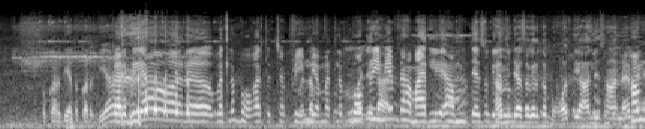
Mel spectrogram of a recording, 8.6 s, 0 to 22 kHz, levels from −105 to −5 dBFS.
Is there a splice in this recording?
no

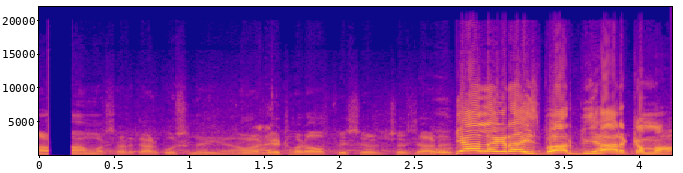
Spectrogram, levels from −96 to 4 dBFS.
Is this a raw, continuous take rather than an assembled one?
yes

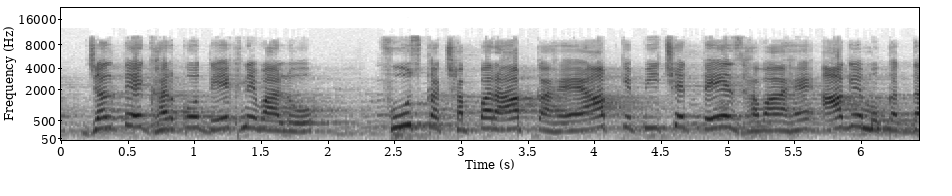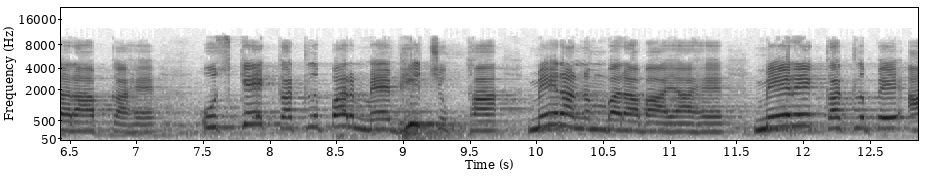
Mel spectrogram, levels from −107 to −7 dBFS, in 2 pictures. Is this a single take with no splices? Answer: yes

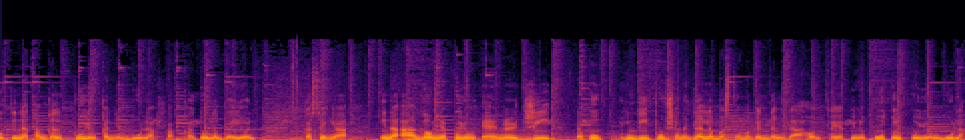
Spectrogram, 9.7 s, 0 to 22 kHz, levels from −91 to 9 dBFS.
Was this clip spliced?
no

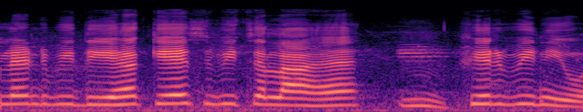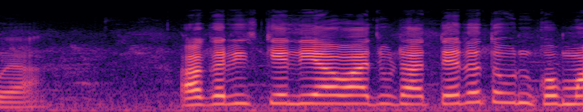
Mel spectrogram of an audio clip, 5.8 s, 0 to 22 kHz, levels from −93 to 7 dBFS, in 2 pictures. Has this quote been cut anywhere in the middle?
no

